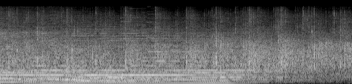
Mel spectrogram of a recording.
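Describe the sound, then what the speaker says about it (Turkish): A television studio audience claps for Elif on a Turkish dating show, steady applause holding over a low musical hum before thinning out near the end. "Alkışlayalım Elif'i."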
